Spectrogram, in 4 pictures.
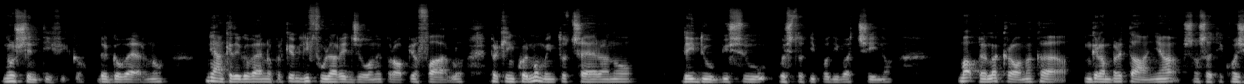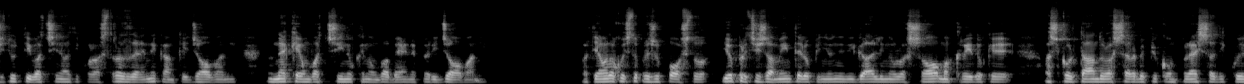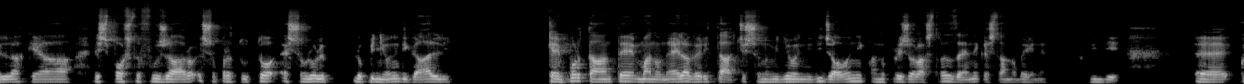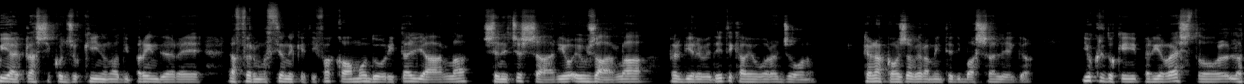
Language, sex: Italian, male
